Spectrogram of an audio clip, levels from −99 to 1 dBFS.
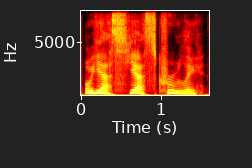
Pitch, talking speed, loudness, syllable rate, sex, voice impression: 210 Hz, 150 wpm, -16 LUFS, 3.4 syllables/s, female, feminine, slightly middle-aged, sincere, slightly calm, slightly strict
